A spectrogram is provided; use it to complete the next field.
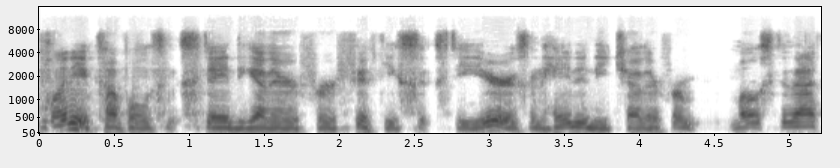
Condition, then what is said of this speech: Cleft palate. And I have a speech impediment that I still have.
